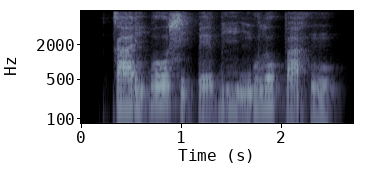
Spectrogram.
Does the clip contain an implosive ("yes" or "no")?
yes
